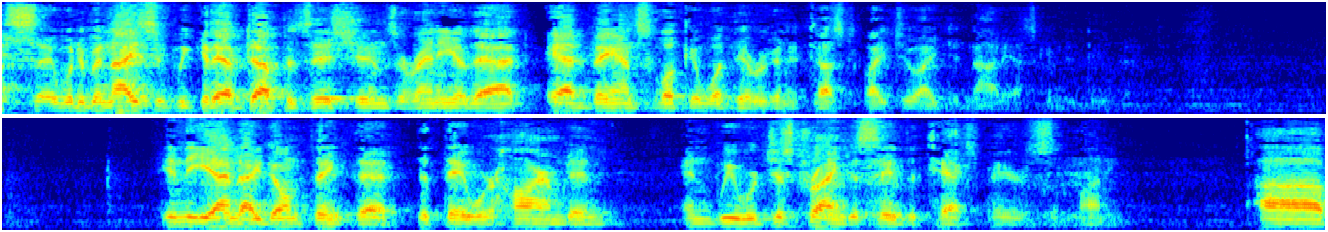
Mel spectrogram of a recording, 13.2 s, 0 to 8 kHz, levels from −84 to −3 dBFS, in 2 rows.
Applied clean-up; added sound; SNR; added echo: none; none; none; none.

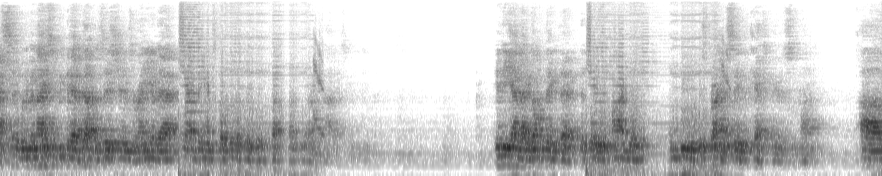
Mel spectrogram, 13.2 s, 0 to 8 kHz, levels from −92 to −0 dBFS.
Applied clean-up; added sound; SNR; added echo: neural separator model SepFormer DNS4.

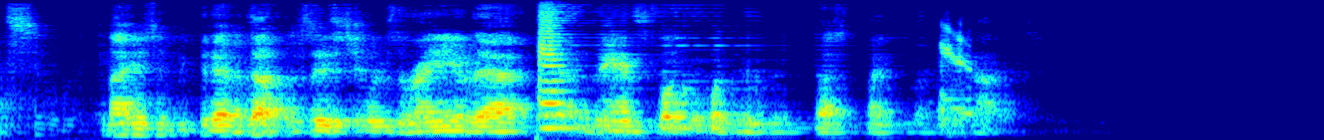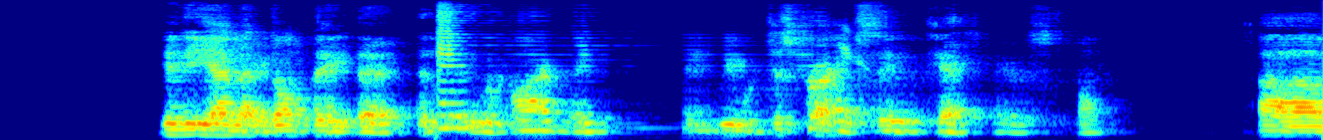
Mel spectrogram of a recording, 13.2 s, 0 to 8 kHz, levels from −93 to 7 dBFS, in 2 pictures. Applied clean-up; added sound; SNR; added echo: neural mask model DeepFilterNet 3.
